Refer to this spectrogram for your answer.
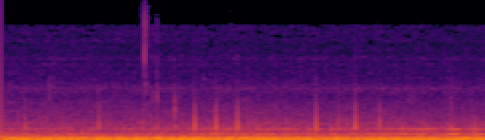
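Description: A steady, dense low rumble of an airplane fills the whole stretch at an even loudness, with a few faint clicks and ticks on top and no voices.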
